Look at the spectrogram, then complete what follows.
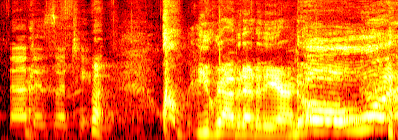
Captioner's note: whooshes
